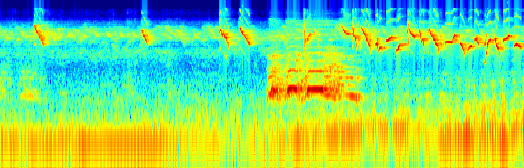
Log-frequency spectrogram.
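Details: Pleci dakbal, a Bali yellow-breasted white-eye, in cor dor song, used to train untrained white-eyes: scattered sharp high chirps, a harsh broad burst midway, then fast tumbling whistled notes in a dense run.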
